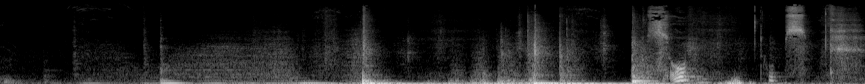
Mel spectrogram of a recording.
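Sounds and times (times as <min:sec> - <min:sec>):
studio door closing with a thud: 0:00.7 - 0:04.2, 0:04.8 - 0:06.8
speech: 0:06.7 - 0:07.1, 0:07.7 - 0:08.1.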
